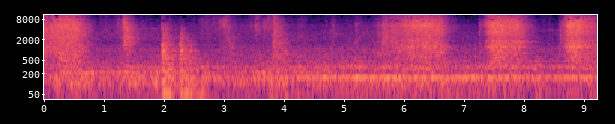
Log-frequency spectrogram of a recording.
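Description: A metal screed straightedge scraped and dragged through wet concrete in repeated strokes, each a rough swish, over a steady low hum.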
